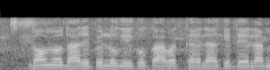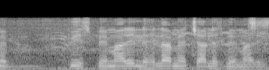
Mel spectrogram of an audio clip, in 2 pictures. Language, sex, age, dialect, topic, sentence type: Bhojpuri, male, 25-30, Northern, banking, statement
